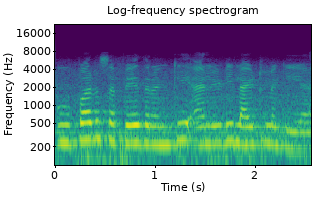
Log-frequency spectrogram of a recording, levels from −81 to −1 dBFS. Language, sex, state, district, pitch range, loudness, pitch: Hindi, female, Uttar Pradesh, Shamli, 220-245 Hz, -15 LUFS, 230 Hz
